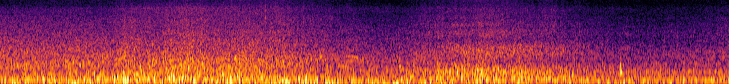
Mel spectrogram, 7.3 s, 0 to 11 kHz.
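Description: Steady road noise from a car driving at about 30 mph, heard from inside the cabin: tyres on asphalt and wind, with no distinct events.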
